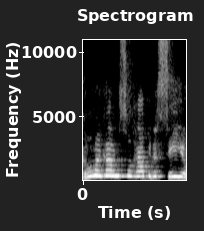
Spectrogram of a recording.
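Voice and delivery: fast, high happy exclamation; rushed delighted hello; excited greeting. Retold or imitated. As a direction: gush with joy at seeing them. Retelling women greeting her.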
